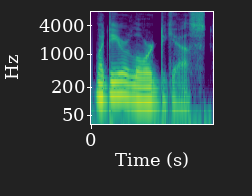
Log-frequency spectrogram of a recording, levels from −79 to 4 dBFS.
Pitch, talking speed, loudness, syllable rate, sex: 105 Hz, 245 wpm, -15 LUFS, 4.6 syllables/s, male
